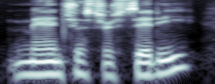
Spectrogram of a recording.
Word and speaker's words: Manchester City: you na man terai Manchester City stress on man and short weak syllables in between.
